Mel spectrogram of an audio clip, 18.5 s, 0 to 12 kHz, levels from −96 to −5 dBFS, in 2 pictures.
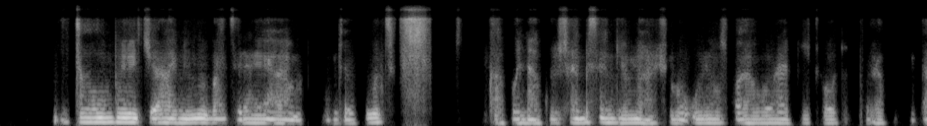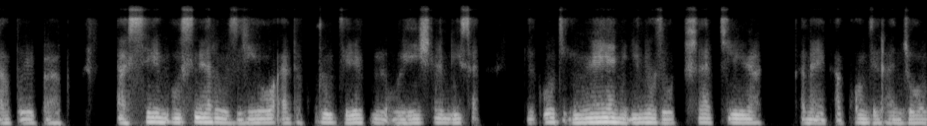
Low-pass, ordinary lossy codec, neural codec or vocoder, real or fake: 7.2 kHz; Opus, 32 kbps; codec, 16 kHz, 1 kbps, FreqCodec, smaller model; fake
